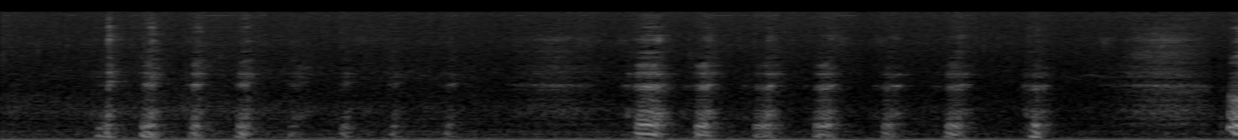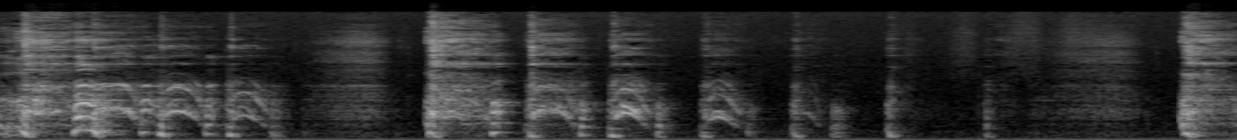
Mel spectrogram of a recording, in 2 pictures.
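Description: Bursts of short, dry coughs, soft at first and then louder and harsher in quick clusters, over a low steady hum.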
